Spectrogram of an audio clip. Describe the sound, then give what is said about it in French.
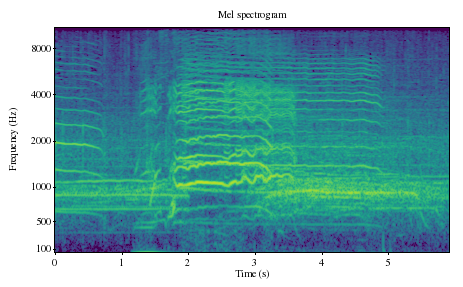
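A crowd at a live event gives an ovation of loud cheering, whoops and high-pitched shouts. The noise swells sharply after a moment, stays strong for several seconds, then gradually eases. “Mesdames et messieurs, merci de faire une ovation au DS du podcast français. Merci d'ovationner 4 quarts d'heure, s'il vous plaît.”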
